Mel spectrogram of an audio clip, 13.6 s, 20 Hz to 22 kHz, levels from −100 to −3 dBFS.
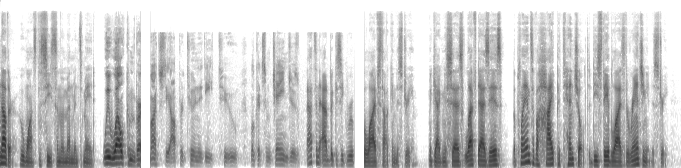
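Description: Speech. From 2.80 s to 7.28 s it goes dull and drops around 10 dB, with nothing above 9.8 kHz, a 200 ms gap at the switch and a new noise roughly 35 dB down. That's likely the input switched to a poorer device, and it sets in just before "livestock industry".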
